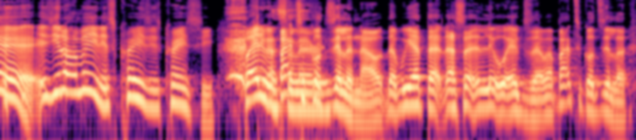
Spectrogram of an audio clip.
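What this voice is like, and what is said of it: Usual voice. Nothing is said of it.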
